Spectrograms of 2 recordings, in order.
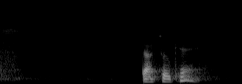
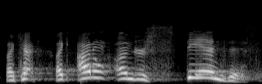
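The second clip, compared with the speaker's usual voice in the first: high, loud, pained protest; reenacting crying out to God; anguished cry to God; 9 semitones higher, 10 dB louder than usual. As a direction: relive the raw complaint after losing custody. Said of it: "And I remember saying".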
